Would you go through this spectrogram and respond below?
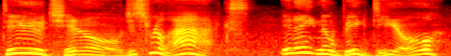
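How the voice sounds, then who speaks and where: A man playing an easygoing alien surfer with a stoner teen voice, drawing out his excitable surfer slang. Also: sits high, very slow, slight background noise, pitched above the performer's own voice, exaggerated voice. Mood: soothing, mellow.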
